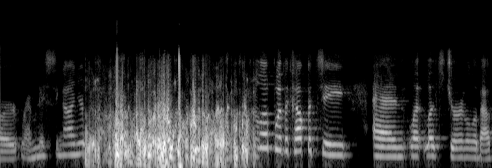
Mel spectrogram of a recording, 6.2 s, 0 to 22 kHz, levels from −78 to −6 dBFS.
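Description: A codec payload misread runs from 1.03 to 3.25 s in this speech clip. Octet-aligned AMR frames are unpacked as bandwidth-efficient, so fields land in the wrong bits and the AMR-WB decoder turns the speech into garbled noise and warble that barely follows it.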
